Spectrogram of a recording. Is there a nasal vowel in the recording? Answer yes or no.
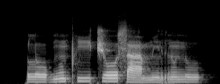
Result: yes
